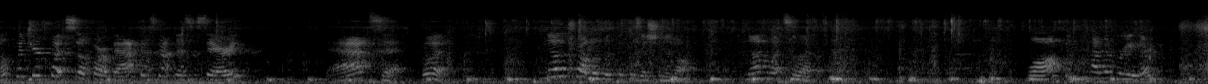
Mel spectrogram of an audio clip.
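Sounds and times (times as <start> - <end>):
horse hoofbeats trotting: 0.0 - 12.0.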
